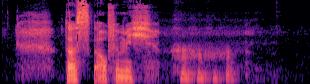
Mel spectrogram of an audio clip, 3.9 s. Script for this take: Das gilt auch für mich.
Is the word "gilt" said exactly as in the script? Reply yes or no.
no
